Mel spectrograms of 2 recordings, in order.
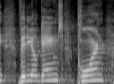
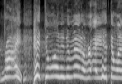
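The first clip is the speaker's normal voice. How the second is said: higher, louder, hyped-up cornermen; excited corner crew; 9 semitones higher, 4 dB louder than usual. Retold or imitated. Cornermen urging Rocky in the ring, hyped and loud. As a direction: pump up the fighter from the corner. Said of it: "And they're like".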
